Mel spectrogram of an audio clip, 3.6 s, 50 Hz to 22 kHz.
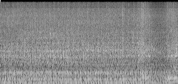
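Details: Vintage four-cylinder motorcycle, stored outside for years without spark plugs, engine freed up and since ridden 3,000 miles and daily: runs and revs cleanly with a crisp exhaust note, no knocking or misfire; healthy.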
